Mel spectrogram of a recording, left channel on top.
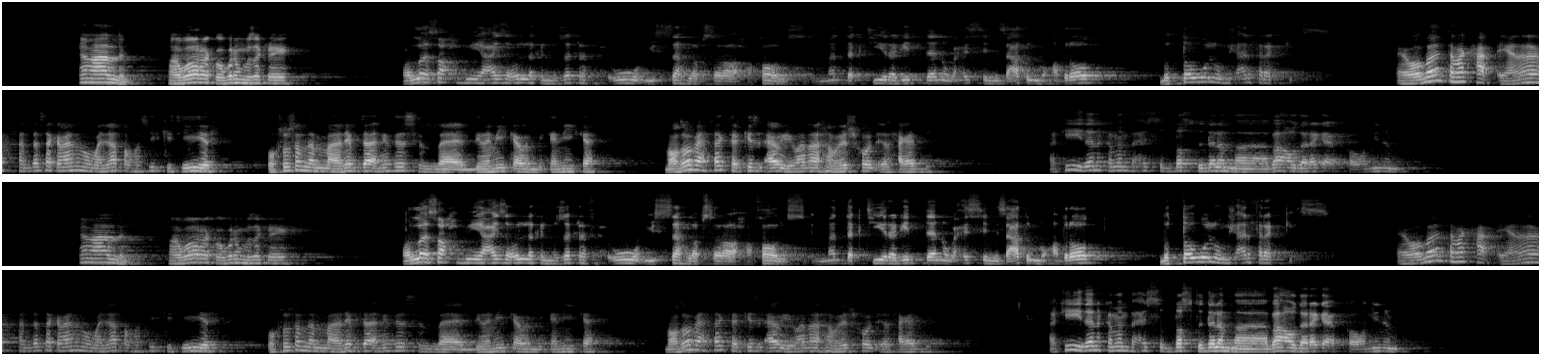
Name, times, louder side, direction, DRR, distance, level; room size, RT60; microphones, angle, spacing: voice 1, 0.8-1.3 1.7-2.9 13.9-17.5 18.0-21.3 22.0-24.7, left 6 dB, 60° left, 0.3 m, -23 dB
voice 2, 4.0-10.9 11.6-12.7 13.0-13.2 25.8-29.3, right 5 dB, 75° right, 0.5 m, -24 dB
11.5 x 6.6 x 5.3 m
head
